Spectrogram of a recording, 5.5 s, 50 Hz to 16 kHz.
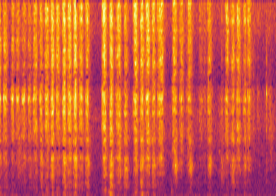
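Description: A wooden colored pencil held in the fingertips rubs and scratches over a flat sheet of white coloring book paper printed with a mandala, lying on a table with the other hand resting on it. The continuous coloring strokes make a quiet, bright, papery scratching that swells and fades in loosely regular passes, about 85 per minute.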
